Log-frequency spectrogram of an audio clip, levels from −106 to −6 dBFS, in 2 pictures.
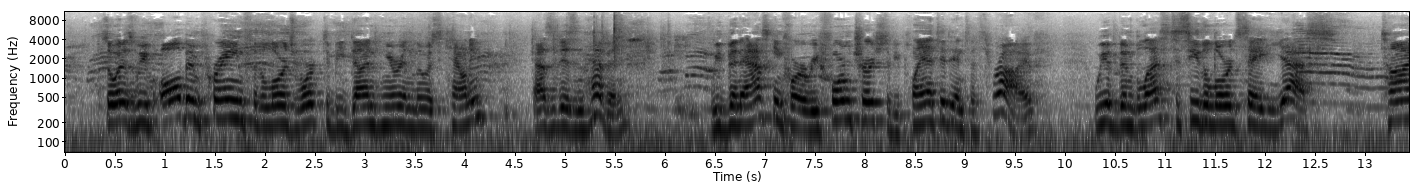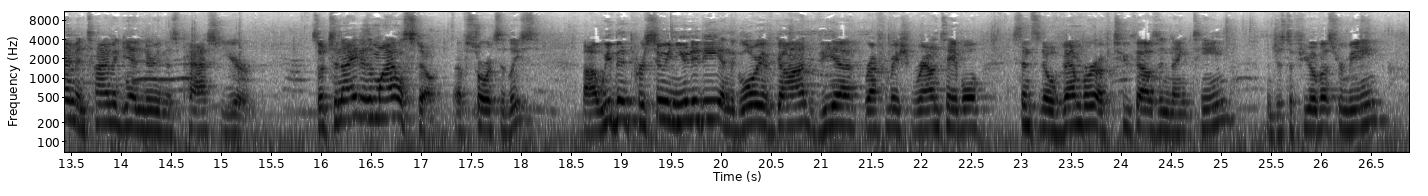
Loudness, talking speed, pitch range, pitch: -12 LUFS, 195 wpm, 160-210 Hz, 180 Hz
